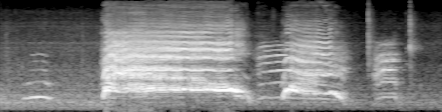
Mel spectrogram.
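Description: A woman's voice screaming loudly for about a second and a half, then letting out a shorter cry and a brief one near the end, after a few soft moans.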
